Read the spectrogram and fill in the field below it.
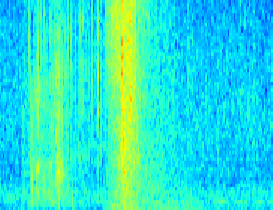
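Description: An arrow whooshes off a bowstring.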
